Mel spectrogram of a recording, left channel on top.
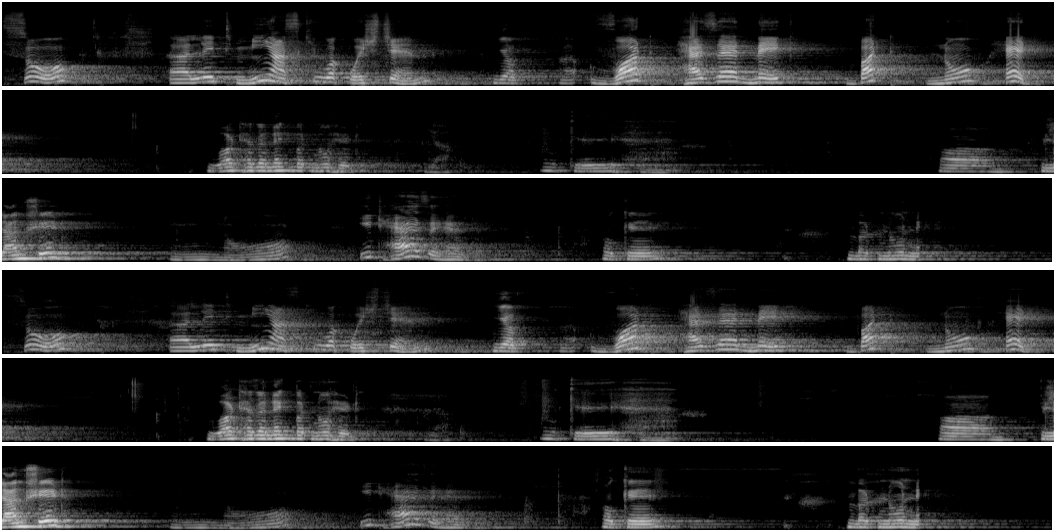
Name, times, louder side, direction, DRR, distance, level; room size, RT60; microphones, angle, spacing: voice 1, 0.1-0.8 1.7-4.3 5.6-7.9 8.4-8.9 9.2-10.4 14.8-14.9 22.7-24.0 24.6-25.8, left 4 dB, 45° left, 0.8 m, -24 dB
voice 2, 4.9-5.3 12.6-14.1 15.9-17.3 19.9-20.5 20.9-21.8 27.0-27.7 29.5-30.2, right 5 dB, 55° right, 0.4 m, -23 dB
29.0 x 14.0 x 7.0 m
head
